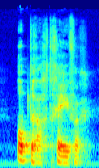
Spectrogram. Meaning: a commissioner, one who commissions an action
- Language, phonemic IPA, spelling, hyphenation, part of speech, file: Dutch, /ˈɔp.drɑxtˌxeː.vər/, opdrachtgever, op‧dracht‧ge‧ver, noun, Nl-opdrachtgever.ogg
